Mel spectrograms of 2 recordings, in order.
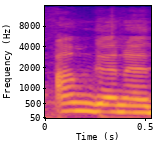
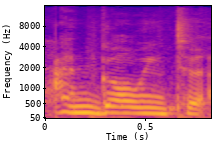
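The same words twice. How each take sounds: First: The words are reduced and linked together. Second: Each word is said separately and fully. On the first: The speaker calls it right. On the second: The speaker calls it wrong.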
